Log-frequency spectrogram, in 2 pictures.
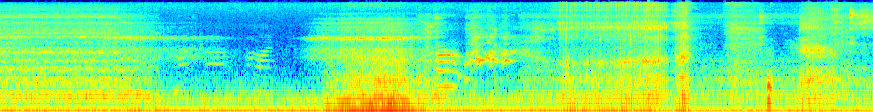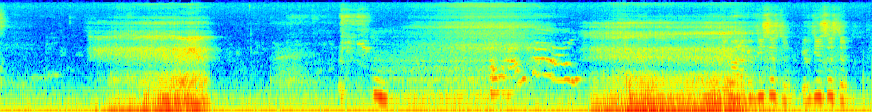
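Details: Sleeping female snoring: loud, low, rattling snores recurring every few seconds, with background speech and noise.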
